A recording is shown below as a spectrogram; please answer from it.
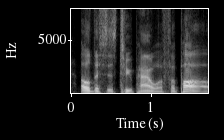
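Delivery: ordinary talk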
